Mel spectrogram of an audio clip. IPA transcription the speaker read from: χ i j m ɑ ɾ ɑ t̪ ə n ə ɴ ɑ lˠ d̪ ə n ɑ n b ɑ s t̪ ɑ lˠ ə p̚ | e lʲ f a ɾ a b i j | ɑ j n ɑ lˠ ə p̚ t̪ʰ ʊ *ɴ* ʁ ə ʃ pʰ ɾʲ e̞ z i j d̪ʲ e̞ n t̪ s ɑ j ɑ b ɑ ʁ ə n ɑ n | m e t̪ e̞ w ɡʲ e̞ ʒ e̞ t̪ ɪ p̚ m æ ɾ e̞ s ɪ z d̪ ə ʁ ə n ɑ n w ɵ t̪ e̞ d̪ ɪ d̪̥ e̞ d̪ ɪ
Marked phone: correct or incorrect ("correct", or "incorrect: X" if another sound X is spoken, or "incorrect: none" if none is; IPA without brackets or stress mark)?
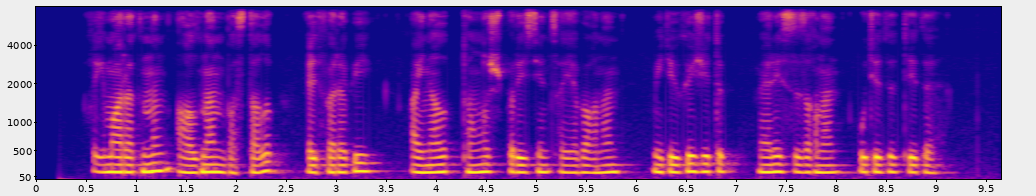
correct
